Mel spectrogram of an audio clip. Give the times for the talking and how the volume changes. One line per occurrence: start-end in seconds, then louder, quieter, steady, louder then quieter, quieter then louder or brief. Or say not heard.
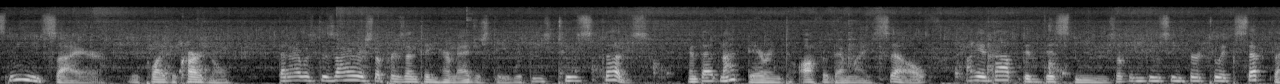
0.0-12.7 steady.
